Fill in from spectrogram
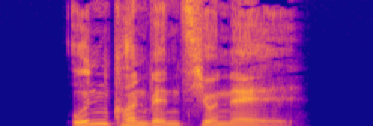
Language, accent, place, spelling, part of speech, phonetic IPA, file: German, Germany, Berlin, unkonventionell, adjective, [ˈʊnkɔnvɛnt͡si̯oˌnɛl], De-unkonventionell.ogg
- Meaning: unconventional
